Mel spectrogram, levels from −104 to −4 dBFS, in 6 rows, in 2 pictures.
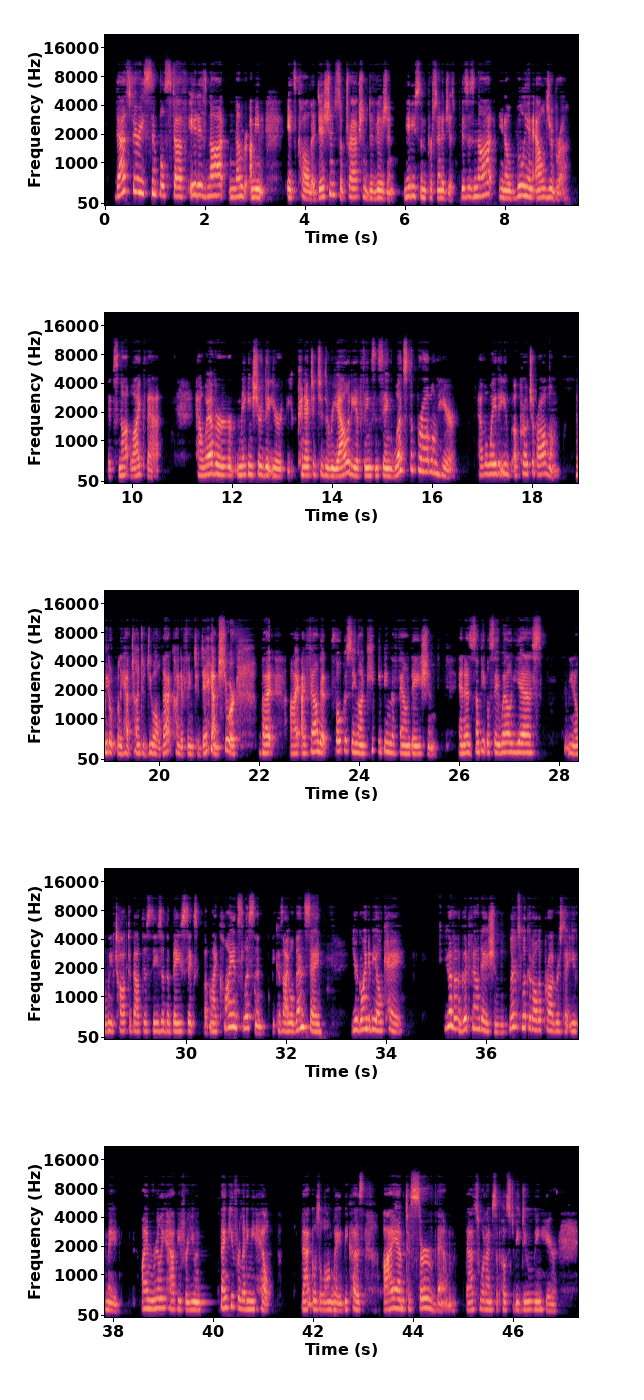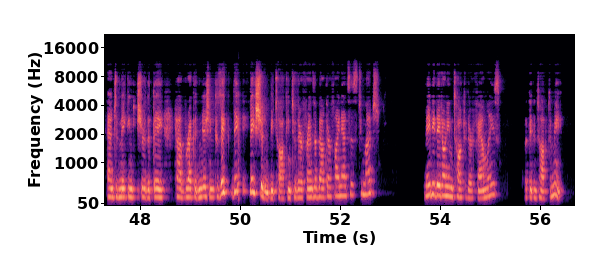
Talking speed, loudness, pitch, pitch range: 205 wpm, -27 LUFS, 205 Hz, 185-235 Hz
